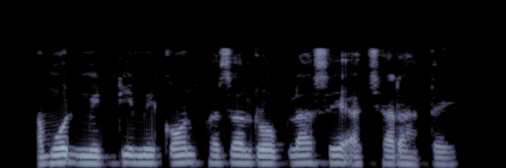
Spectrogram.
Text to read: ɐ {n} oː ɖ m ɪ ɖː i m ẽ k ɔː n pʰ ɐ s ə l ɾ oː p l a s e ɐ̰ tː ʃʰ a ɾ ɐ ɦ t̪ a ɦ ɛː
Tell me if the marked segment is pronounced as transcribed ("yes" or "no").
no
